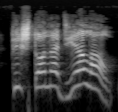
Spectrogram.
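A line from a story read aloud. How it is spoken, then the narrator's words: Screaming. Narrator (Russian): завопила та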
